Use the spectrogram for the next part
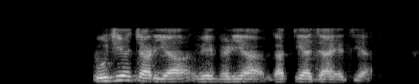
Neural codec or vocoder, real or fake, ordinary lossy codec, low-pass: codec, 16 kHz, 4.8 kbps, FACodec; fake; AAC, 32 kbps; 5.4 kHz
